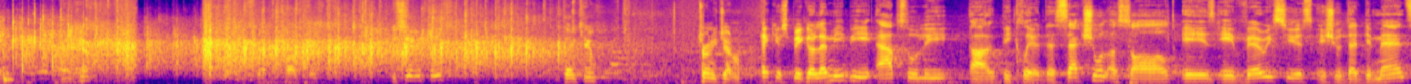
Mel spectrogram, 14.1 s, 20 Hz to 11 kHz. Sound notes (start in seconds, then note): 3.3 applause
